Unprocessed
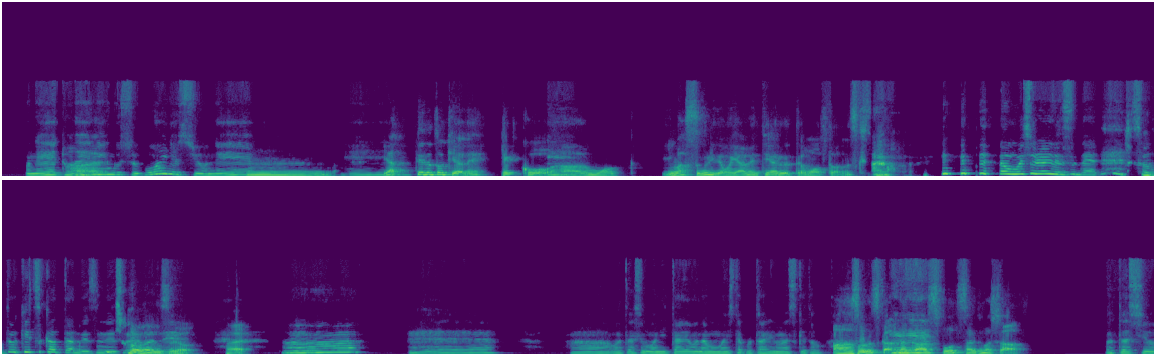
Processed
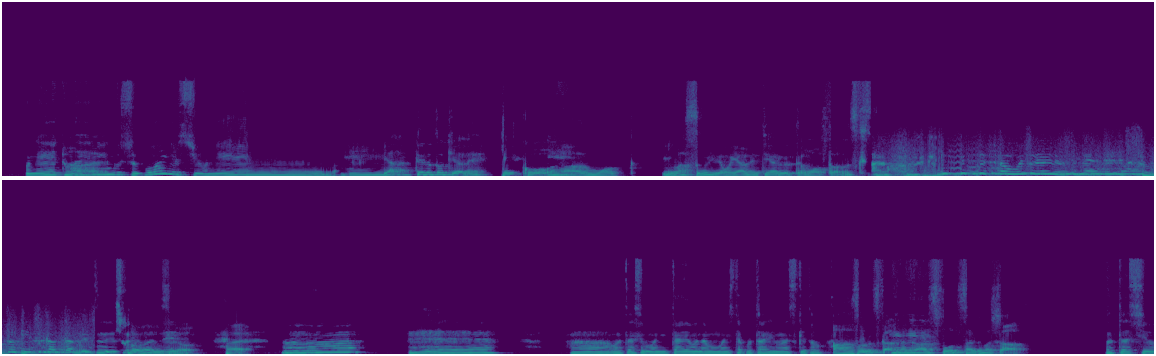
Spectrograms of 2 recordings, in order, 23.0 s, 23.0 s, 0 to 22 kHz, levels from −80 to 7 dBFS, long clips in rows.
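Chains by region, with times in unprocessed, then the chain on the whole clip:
1.83–3.83 compressor 4:1, threshold -32 dBFS + Doppler distortion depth 0.18 ms
4.9–5.7 high shelf 6600 Hz +11 dB + envelope phaser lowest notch 390 Hz, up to 2200 Hz, full sweep at -15 dBFS
8.75–12.45 delta modulation 32 kbps, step -24.5 dBFS + air absorption 200 m + delay with a stepping band-pass 0.3 s, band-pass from 200 Hz, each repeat 0.7 oct, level -3 dB
whole clip: dynamic EQ 6700 Hz, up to -5 dB, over -48 dBFS, Q 2; limiter -14 dBFS; compressor 6:1, threshold -30 dBFS; gain -5.5 dB

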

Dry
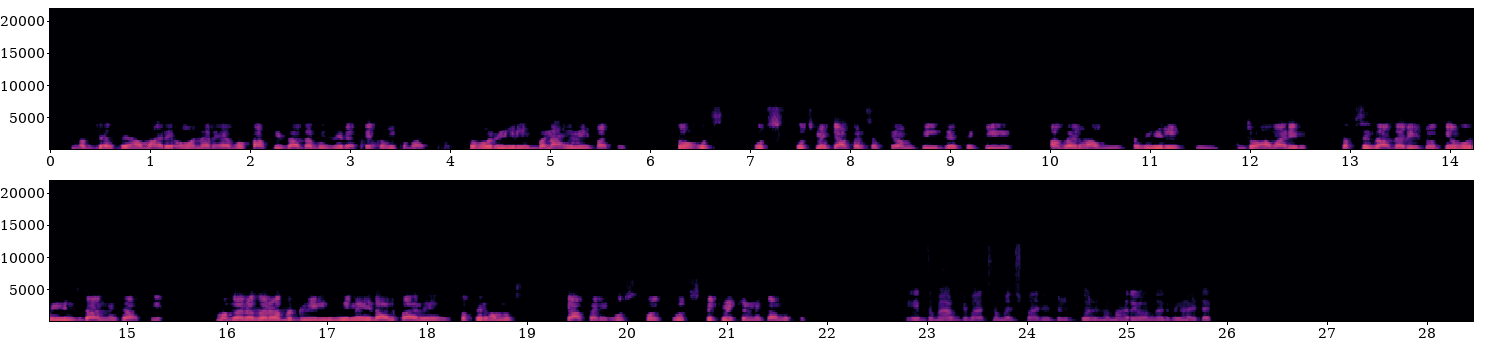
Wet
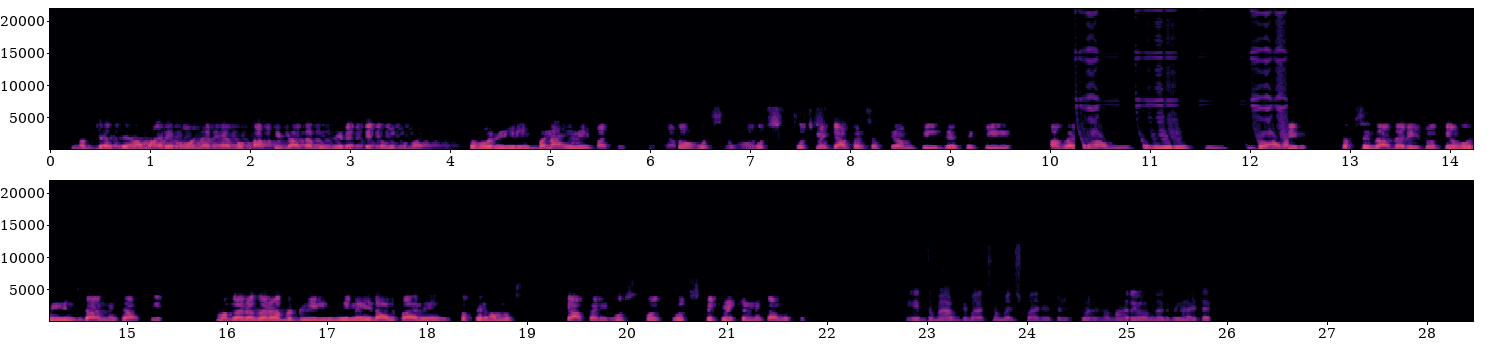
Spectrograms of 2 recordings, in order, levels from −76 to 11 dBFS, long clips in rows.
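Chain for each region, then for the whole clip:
0.41–4.44 steep low-pass 5100 Hz 96 dB/oct + high shelf 3000 Hz +11.5 dB + feedback echo 95 ms, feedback 43%, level -11.5 dB
5.47–7.82 reverse delay 0.402 s, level -12.5 dB + low shelf 490 Hz -8 dB
10.25–12.39 median filter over 25 samples + careless resampling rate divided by 6×, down filtered, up hold + dispersion lows, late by 94 ms, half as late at 2400 Hz
24.15–24.91 BPF 470–2600 Hz + three-band squash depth 40%
whole clip: dry

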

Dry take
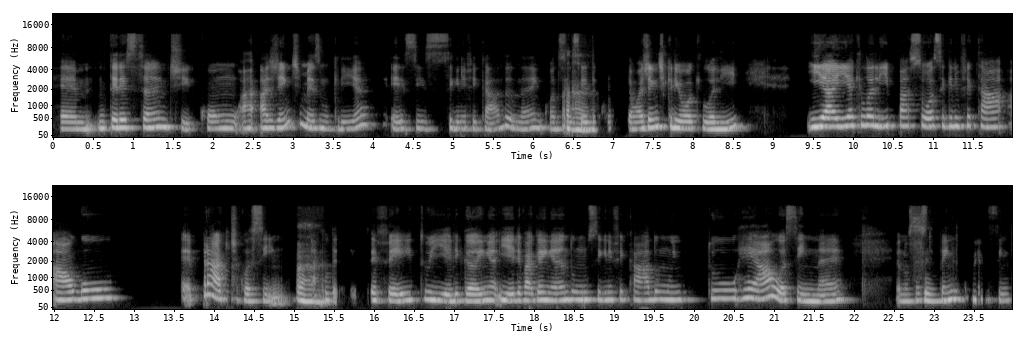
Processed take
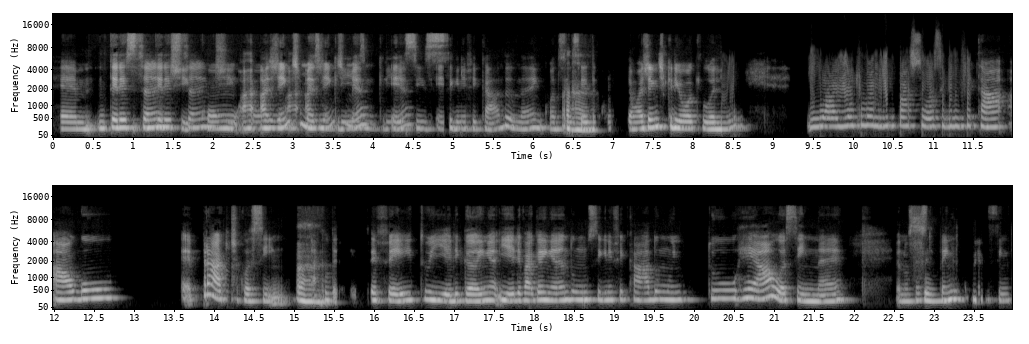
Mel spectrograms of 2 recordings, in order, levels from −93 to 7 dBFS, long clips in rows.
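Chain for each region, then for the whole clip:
0.43–4.88 high shelf 5300 Hz +11.5 dB + echo 0.561 s -6.5 dB
8.35–11.48 treble ducked by the level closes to 1000 Hz, closed at -18 dBFS + compressor 5:1, threshold -30 dBFS + Doppler distortion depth 0.69 ms
whole clip: HPF 58 Hz; high shelf 2100 Hz +9.5 dB; notches 50/100/150 Hz

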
